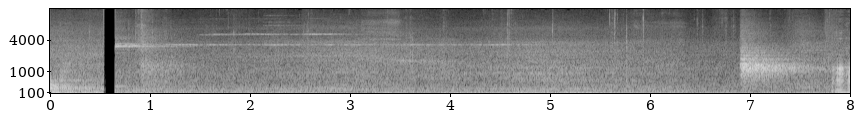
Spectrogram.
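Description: Steady low rumble of background noise that cuts out for a moment just after the start, with a faint high steady tone over the first few seconds and a brief burst of noise near the end.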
